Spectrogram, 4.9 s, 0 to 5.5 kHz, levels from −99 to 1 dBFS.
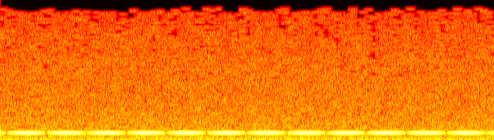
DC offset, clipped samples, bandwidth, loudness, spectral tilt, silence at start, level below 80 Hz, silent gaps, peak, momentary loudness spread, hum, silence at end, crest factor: under 0.1%; under 0.1%; 5.4 kHz; -11 LUFS; -8 dB/octave; 0 s; -32 dBFS; none; -2 dBFS; 0 LU; none; 0 s; 8 dB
